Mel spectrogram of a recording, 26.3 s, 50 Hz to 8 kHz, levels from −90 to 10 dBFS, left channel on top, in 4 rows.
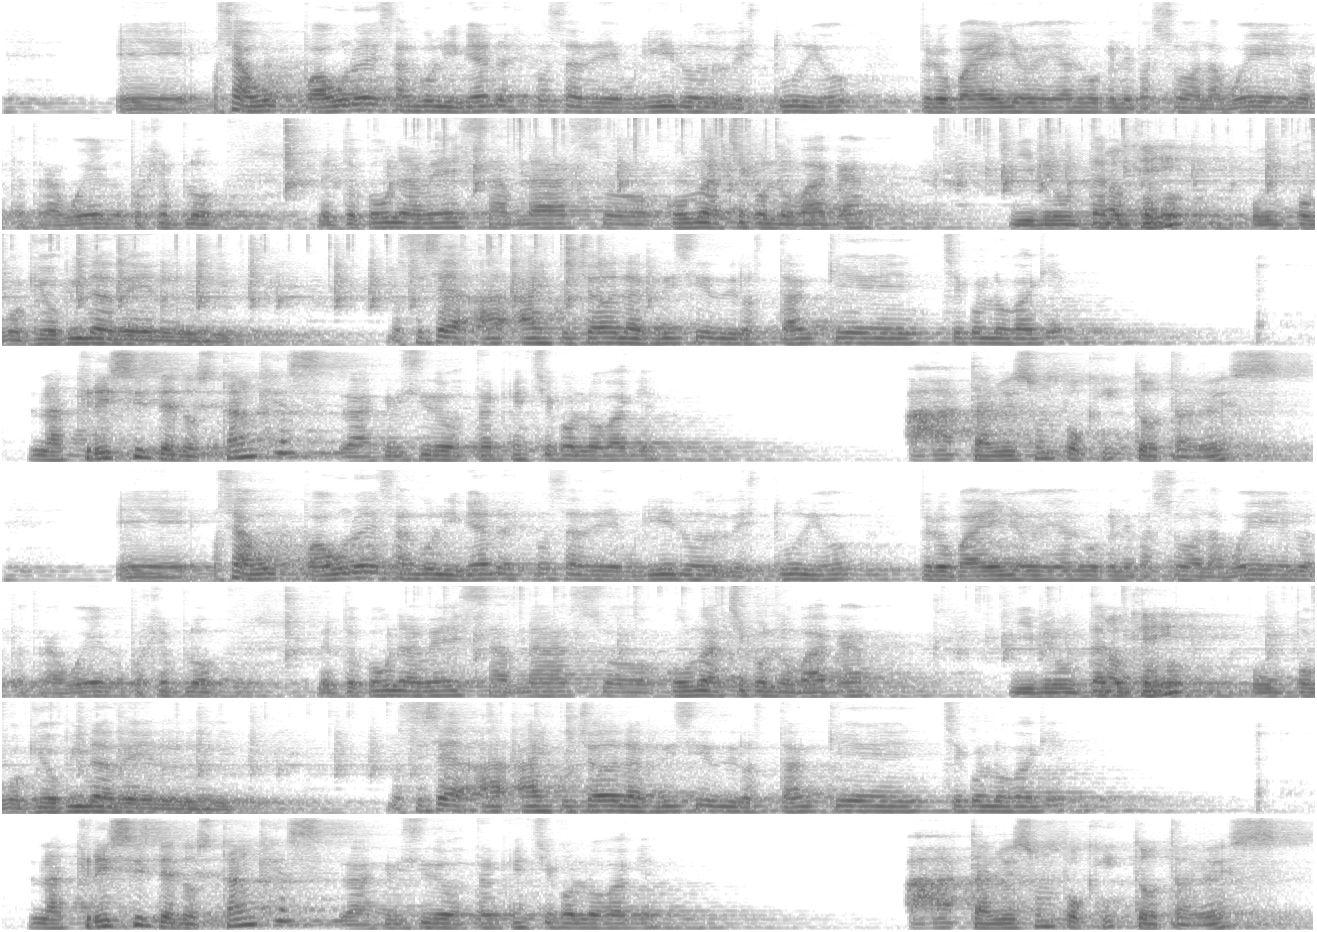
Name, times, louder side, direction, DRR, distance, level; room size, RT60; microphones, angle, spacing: voice 1, 0.6-4.2 4.6-7.6 8.1-10.9 11.6-12.5 12.8-14.3 15.1-18.5 21.4-23.0, equal, 10° left, 3 dB, 2.0 m, -34 dB
sound 1, 8.0-10.8 11.3-16.4, left 14 dB, 45° left, 0.7 m, -37 dB
voice 2, 12.1-12.5 19.8-21.3 24.2-26.1, equal, 10° right, 3 dB, 1.2 m, -34 dB
28.0 x 23.5 x 6.8 m, 1.3 s
head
